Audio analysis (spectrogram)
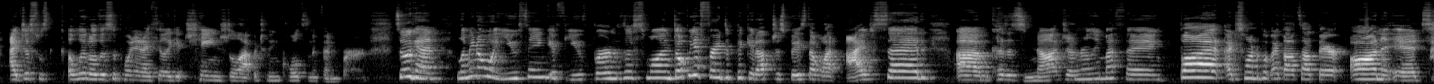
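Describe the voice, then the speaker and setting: A woman's voice: on the high side, expressive, fairly quick, bright, forceful tone, reverberant. A woman giving a casual candle review vlog, chatty and searching for words with lots of fillers.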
